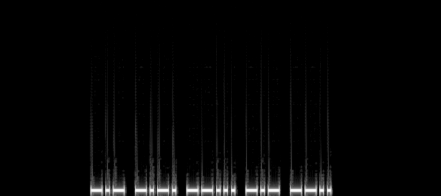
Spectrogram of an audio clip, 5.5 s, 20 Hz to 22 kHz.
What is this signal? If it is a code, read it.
Morse code, heard as a keyed tone, about 26 wpm, 700 Hz. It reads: KC7KZ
